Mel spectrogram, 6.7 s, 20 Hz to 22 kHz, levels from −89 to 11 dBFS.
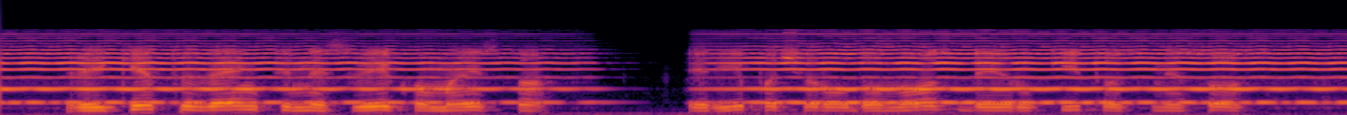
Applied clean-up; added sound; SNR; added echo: none; Bowed string instrument; -3 dB; none.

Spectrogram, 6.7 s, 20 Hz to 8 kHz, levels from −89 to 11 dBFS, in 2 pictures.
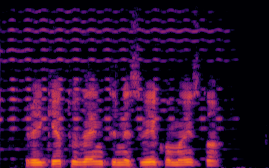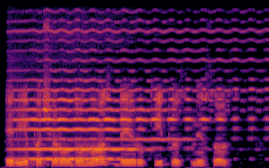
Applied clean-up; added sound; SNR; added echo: classical method Wiener filter.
